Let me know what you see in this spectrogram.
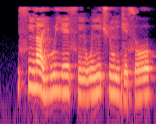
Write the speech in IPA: s ĩ˦ ɾ a˦˨ j u˨˦ j e˧ s ĩ˨ w ĩ˨˦ ʃ ũ˧ ɡ e˨ s o˨˦

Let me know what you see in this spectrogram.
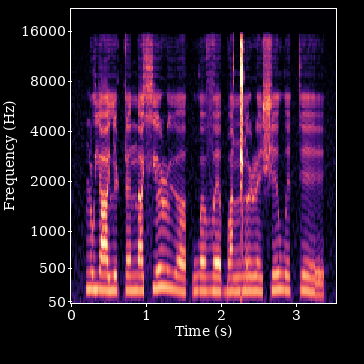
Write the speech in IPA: ɳ u j a lʲ œ ʈ ɛ n a xʲ ø ɭ y ɐ̯ | w œ v ɛ b a ŋ͡ǁ ø ɭ e ʃ e w e k e

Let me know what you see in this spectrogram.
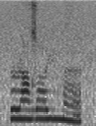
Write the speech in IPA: ɹ ɛ̃ zˤ yː m ə̃

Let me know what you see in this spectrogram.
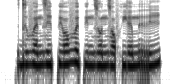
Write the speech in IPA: d ɨ v ɛ n z i pʲ ɔ v ɛ pʲ ɨ n z ʊ n z ɔ f j e m r i

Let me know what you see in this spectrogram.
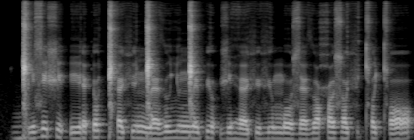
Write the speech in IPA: ɡ͡ǁ i z i ʃ i ʔ i ɾ e ʔ ɾ ʊ ǁʰ ɛ fʲ ɛ ŋ͡ǁ ɛ ð u ʎ ʊ ŋ͡ǁ e pʲ o ʔ ʒ i ɦ ɛ fʲ ʊ vʲ o m o z ɛ ð o ħ ʊ z ɔ fʲ ʊ cʰ ɔ cʰ ɔ

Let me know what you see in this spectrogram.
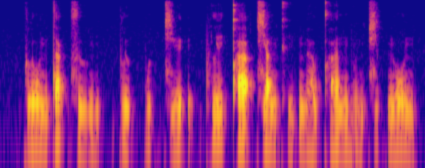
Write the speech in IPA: k l o˧ n t a˥˩ k̚ s ɯ˨˩ ŋ | p l ɯ˨˩ k̚ p ɯ˥˩ k̚ t͡ɕ e˦˥ ʔ | pʰ l i˥˩ t̚ pʰ a˥˩ ʔ t͡ɕ a˧ n kʰ i˦˥ ʔ n a˨˩ w kʰ a˦˥ n b u˩˦ n t͡ɕ ɯ˥˩ k̚ n o˥˩ n

